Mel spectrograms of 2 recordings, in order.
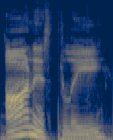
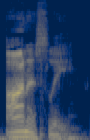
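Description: First: The T sound is clearly pronounced. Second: The T sound is silent. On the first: The speaker calls it wrong. "So we don't say honestly" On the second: The speaker calls it right. "we say honestly, The T is silent"

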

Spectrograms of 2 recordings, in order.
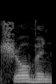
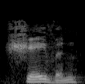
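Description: First: The name is said in its usual way. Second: The name is said like the word 'shaven'. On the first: The speaker calls it right. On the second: The speaker calls it wrong.

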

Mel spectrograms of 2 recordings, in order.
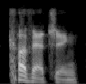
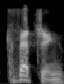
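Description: First: A small vowel separates the K and V. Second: The K and V are joined with no vowel. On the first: The speaker calls it wrong. "You put like a little extra vowel sound in there" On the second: The speaker calls it right. "The K and V go right together"

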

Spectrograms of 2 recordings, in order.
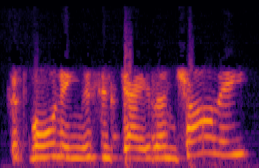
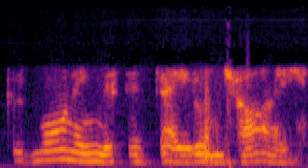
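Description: First: It is said in a plain, normal voice. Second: It is said in a sultry bedroom voice.

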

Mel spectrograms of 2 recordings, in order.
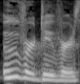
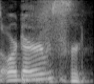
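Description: First: The word begins with an 'oo-ver' sound. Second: The word begins with an 'or' sound. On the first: The speaker calls it wrong. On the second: The speaker calls it right.

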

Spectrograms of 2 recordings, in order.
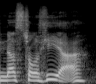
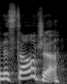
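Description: First: The g is said like an h sound. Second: The g is said as a hard g. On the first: "if you were to pronounce it phonetically" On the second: "an English speaking American would say nostalgia"

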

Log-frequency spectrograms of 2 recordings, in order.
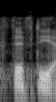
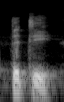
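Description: First: The t in the middle is a crisp t. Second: The t in the middle is a soft d. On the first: The speaker calls it wrong. "I don't say 50" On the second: The speaker calls it right. "I say 50"

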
